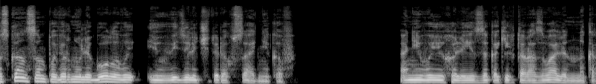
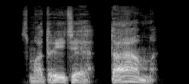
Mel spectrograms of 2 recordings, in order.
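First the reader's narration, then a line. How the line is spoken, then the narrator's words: Sudden deep bass. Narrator (Russian): Неожиданно пробасил Грон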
